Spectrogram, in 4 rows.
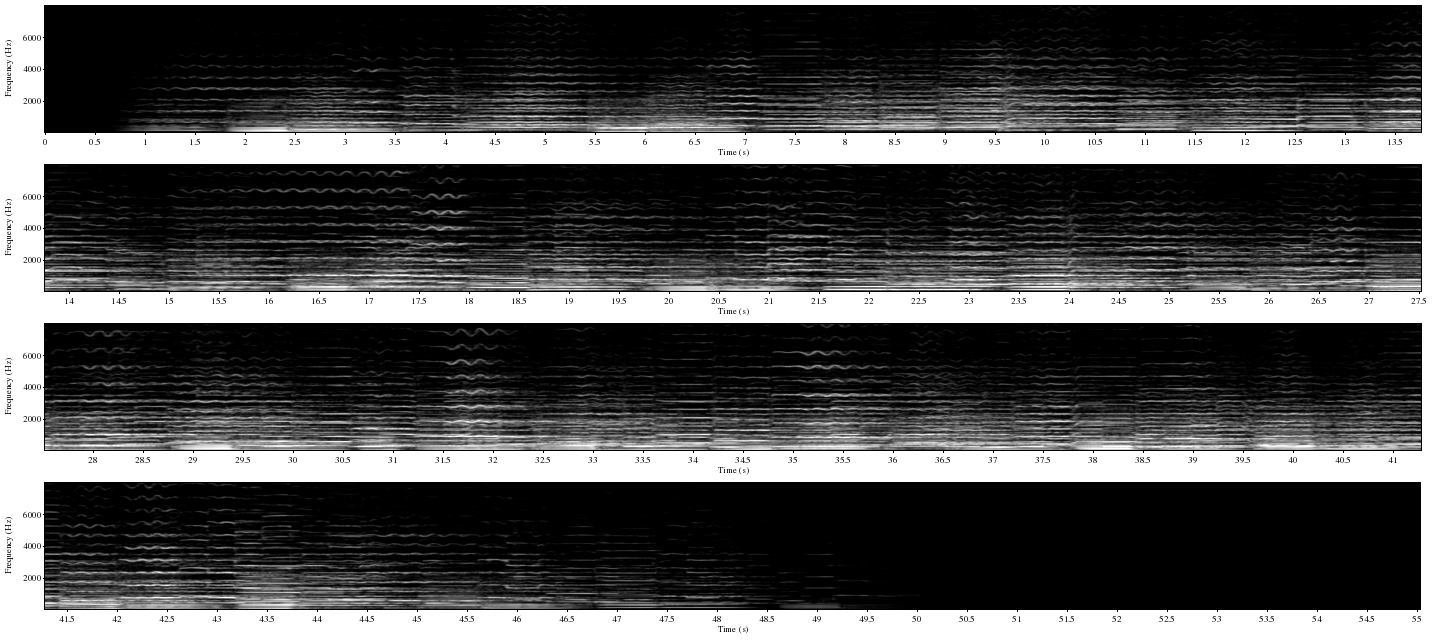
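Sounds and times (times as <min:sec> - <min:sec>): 
violin concerto largo movement: 0:00.7 - 0:50.0.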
